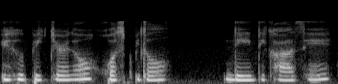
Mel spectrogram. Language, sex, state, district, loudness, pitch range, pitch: Nagamese, female, Nagaland, Kohima, -17 LUFS, 205-225 Hz, 215 Hz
